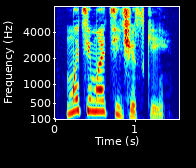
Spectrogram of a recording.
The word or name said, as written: Mathematicseskii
